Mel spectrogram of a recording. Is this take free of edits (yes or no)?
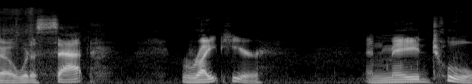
yes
